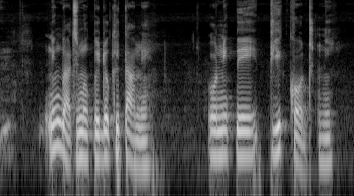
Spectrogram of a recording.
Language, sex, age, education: Yoruba, male, 15-29, tertiary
